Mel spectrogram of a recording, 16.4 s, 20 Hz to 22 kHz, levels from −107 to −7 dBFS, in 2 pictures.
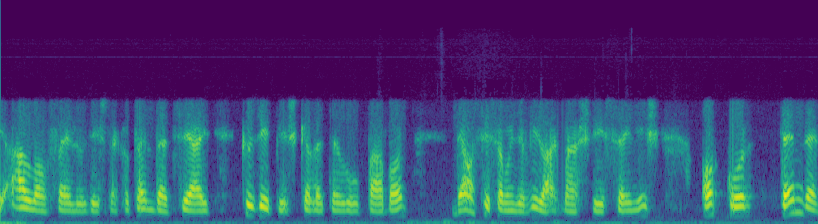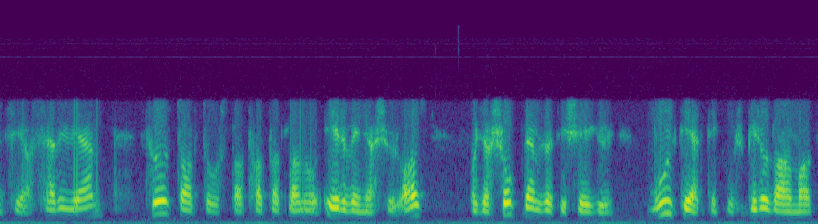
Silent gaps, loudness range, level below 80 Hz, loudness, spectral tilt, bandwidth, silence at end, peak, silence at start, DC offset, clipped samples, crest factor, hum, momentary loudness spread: none; 2 LU; -58 dBFS; -24 LUFS; -8 dB/octave; 3.7 kHz; 0.05 s; -4 dBFS; 0 s; under 0.1%; under 0.1%; 20 dB; none; 10 LU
